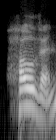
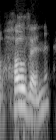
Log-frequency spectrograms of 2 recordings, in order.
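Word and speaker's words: joven: in a second um hoeven it's it's spelled j-o-v-e-n but in spain they don't pronounce j as a j they pronounce the j as an h so hoeven if you see hoven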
